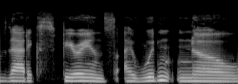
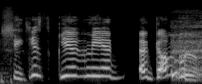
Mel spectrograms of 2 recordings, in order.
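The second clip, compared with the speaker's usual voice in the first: laughing; 14 semitones higher than usual. Real, not acted. Laughing over the gumboot tea.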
